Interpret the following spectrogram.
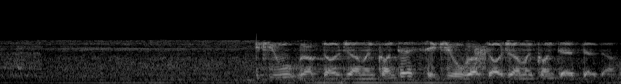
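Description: Amateur HF transceiver on 40-metre lower sideband: steady band hiss, then about two and a half seconds in a station's voice comes through, thin and narrow like a telephone.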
